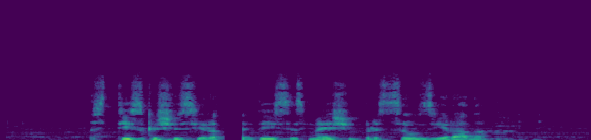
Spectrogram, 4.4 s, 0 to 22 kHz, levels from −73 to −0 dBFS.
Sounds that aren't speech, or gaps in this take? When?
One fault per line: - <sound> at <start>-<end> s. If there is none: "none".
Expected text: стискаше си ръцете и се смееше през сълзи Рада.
- dropout at 1.7-1.8 s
